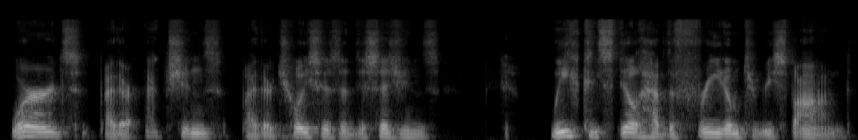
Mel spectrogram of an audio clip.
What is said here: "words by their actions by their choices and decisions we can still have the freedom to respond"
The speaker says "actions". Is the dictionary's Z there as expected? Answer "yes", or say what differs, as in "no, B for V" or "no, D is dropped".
yes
